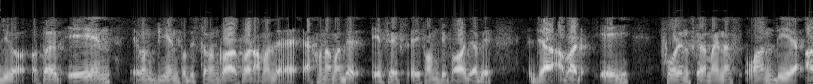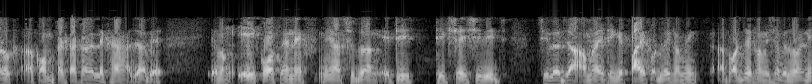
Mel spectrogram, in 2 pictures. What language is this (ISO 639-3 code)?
ben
